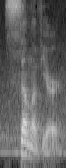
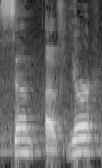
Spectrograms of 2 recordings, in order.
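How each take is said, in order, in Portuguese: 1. As três palavras são ditas juntas, como uma só. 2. As três palavras são ditas separadamente.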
